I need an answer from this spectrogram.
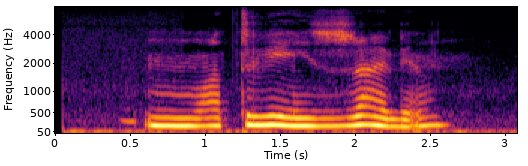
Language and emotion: Russian, angry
